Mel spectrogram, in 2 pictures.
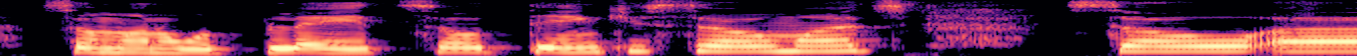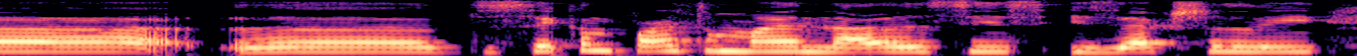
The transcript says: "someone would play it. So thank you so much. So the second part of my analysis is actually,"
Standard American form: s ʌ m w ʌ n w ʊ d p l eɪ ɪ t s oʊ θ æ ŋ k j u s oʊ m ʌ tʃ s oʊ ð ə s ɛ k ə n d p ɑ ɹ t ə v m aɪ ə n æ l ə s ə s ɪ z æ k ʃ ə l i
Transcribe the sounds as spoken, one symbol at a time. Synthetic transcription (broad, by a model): s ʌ m w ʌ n w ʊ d p l eɪ ɪ t s oʊ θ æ ŋ k j u s oʊ m ʌ tʃ s oʊ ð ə s ɛ k ə n d p ɑ ɹ t ə v m aɪ ə n æ l ə s ə s ɪ z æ k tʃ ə l i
